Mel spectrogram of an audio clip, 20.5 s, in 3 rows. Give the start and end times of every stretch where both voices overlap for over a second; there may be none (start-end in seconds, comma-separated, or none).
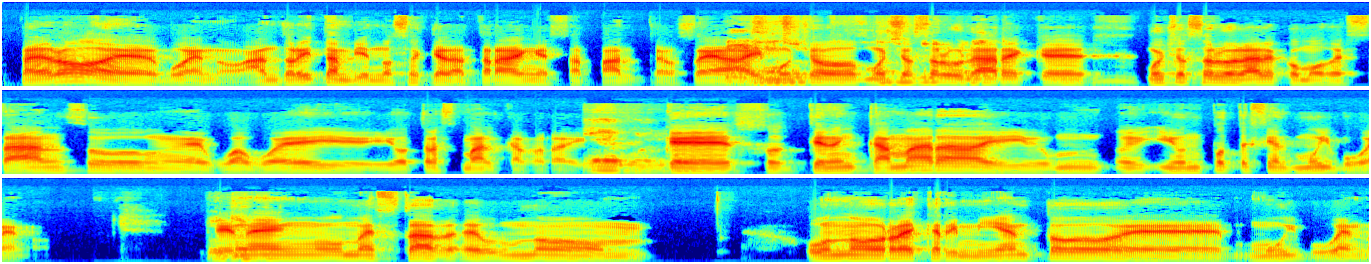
3.6-5.5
